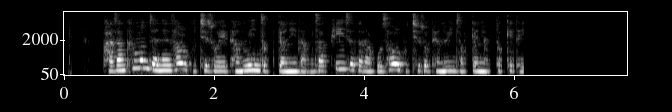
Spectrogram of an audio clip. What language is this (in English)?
Korean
